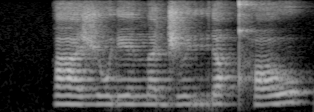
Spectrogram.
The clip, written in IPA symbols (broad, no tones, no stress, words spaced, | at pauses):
aʒo ɾʲɛnad͡ʒɯrʲu qʰo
